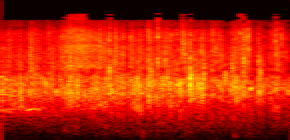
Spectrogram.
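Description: A crowd claps steadily and enthusiastically, a dense wash of many hands filling the room at a fairly loud level, continuing without a break and with no voices clearly heard.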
